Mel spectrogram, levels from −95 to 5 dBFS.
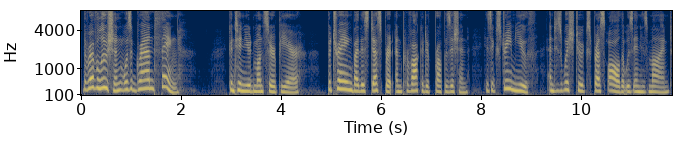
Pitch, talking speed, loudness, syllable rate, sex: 230 Hz, 150 wpm, -18 LUFS, 5.2 syllables/s, female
